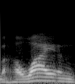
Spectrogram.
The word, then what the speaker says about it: Hawaii: I'm from Hawaii Hawaii is that the correct pronunciation I thought it was how I know that's not right Hawaii is correct oh you couldn't say Hawaii I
